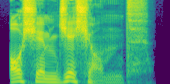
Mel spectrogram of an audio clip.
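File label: "osiemdziesiat", Polish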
